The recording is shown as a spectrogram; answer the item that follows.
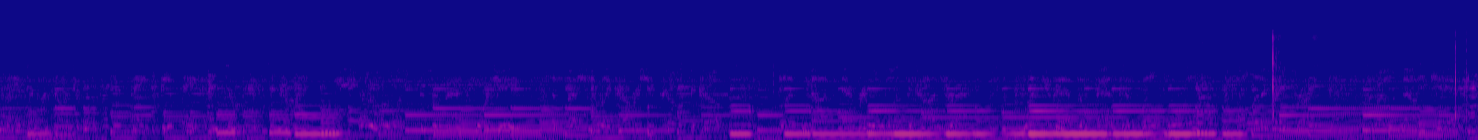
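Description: Electric guitar picked in single-note lines, with some notes held and ringing for a second or more, and a couple of sharp clicks near the end.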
